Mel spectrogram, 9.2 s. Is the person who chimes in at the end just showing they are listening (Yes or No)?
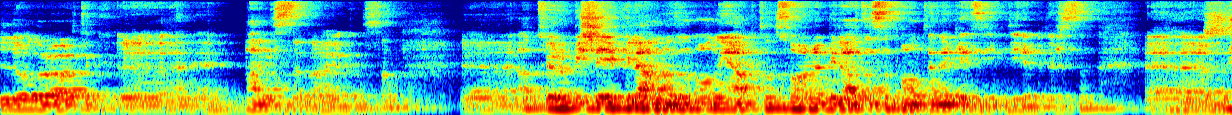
Yes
